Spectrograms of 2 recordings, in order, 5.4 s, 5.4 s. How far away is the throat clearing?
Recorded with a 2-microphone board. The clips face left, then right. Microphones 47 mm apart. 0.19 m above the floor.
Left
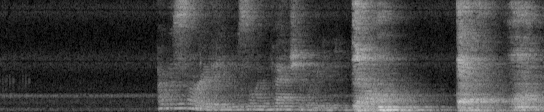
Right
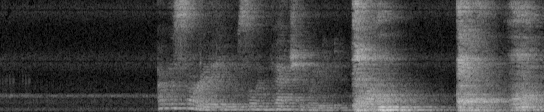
About 1.7 m.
